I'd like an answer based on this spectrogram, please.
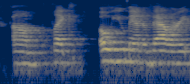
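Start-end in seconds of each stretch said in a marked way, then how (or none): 1.5-2.9 very sarcastic, teasing put-on voice. Retelling a story line the way they always heard it: put-on sarcastic tone. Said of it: "in a really sarcastic voice".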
